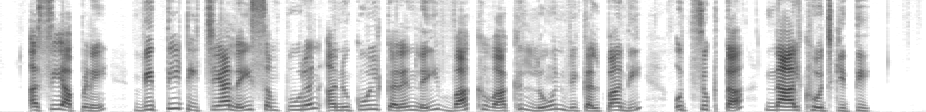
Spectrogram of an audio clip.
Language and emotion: Punjabi, happy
